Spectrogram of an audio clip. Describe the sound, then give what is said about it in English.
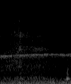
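A faint siren holds a steady high wailing tone throughout the short moment, sitting low in the background with no one speaking. “Excuse the sirens in the background, I'm recording in a different location today.”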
